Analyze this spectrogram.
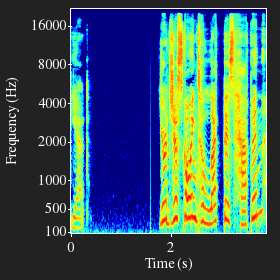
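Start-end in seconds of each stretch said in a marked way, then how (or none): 1.8-3.8 loud, high outraged demand. A narrator's reading. Nadine confronting the priestesses, loud outrage. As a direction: demand an answer. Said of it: "I demanded".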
